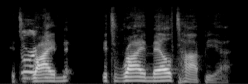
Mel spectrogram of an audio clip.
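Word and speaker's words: Raimel Tapia: You're like, oh, no, it's Rymel Tapia. You pronounced it wrong.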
